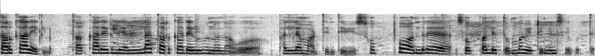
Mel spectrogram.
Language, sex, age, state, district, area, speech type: Kannada, female, 45-60, Karnataka, Kolar, rural, spontaneous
